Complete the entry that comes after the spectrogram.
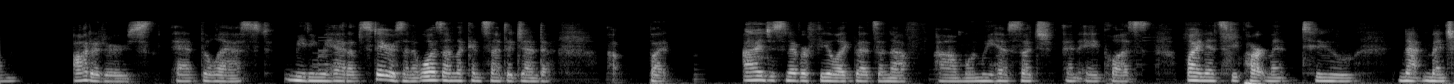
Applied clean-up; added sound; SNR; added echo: neural mask model DeepFilterNet 3.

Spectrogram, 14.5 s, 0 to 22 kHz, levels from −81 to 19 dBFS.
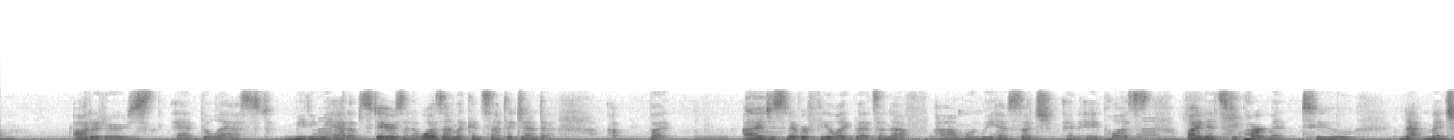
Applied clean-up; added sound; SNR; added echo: none; Keyboard (musical); 19 dB; reverberation time 0.2 s.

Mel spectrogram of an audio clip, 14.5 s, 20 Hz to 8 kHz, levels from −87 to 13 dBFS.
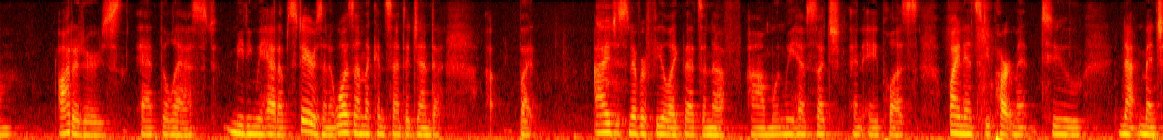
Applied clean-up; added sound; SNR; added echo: none; none; none; none.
